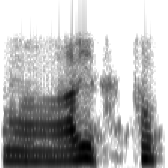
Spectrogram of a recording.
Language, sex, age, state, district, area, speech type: Maithili, male, 60+, Bihar, Purnia, rural, conversation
